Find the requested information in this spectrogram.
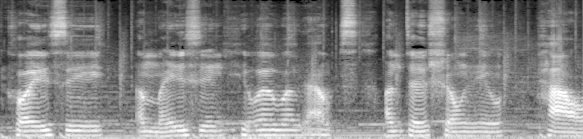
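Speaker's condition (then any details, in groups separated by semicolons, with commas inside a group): Cerebral palsy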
